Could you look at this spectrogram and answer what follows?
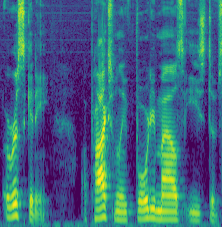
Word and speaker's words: Oriskany: Our headquarters are located on 20 acres in upstate New York in a town pronounced Oriskany, approximately 40 miles east of Syracuse and 90 miles west of Albany.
